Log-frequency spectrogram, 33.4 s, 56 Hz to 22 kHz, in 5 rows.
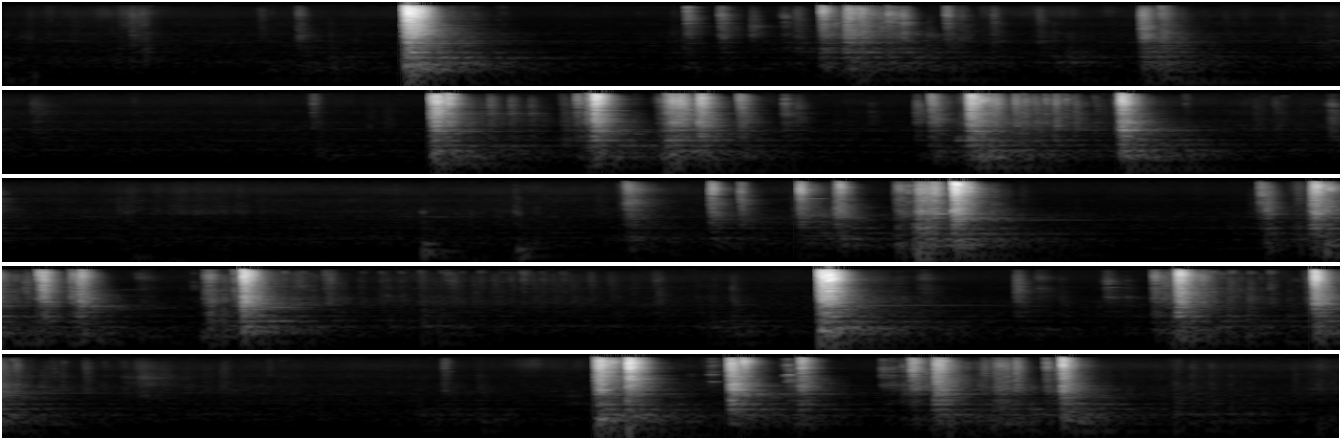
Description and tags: LOCKER OPENCLOSE
Tascam D-100 placed in metal locker
open, Locker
